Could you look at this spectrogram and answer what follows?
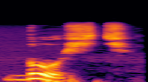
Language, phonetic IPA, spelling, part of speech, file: Polish, [buɕt͡ɕ], bóść, verb, Pl-bóść.ogg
